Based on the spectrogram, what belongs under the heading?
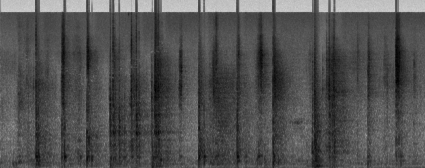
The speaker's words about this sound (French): Dans l'allée d'un vieil immeuble lugubre, il amène à l'autre bout, ouvre une porte vitrée qui donne dans une cour.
